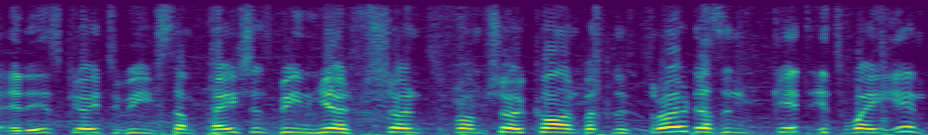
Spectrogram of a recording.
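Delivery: excited shouting. Real, not acted. Fight comes to round end.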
